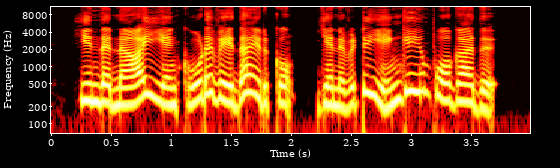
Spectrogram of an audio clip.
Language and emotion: Tamil, happy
